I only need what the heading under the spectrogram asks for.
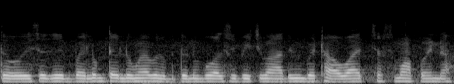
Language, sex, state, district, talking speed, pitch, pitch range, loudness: Hindi, male, Bihar, Araria, 235 wpm, 140 Hz, 135-145 Hz, -19 LUFS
